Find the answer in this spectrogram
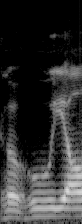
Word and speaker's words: Trujillo: He wasn't trying to be like the current bass player that they have now, Robert Trujillo. I think that's how his last name is pronounced.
